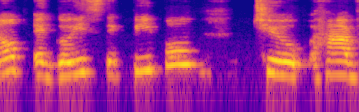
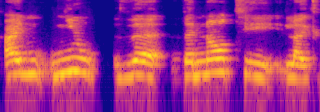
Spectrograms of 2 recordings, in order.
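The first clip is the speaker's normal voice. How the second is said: ordinary delivery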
